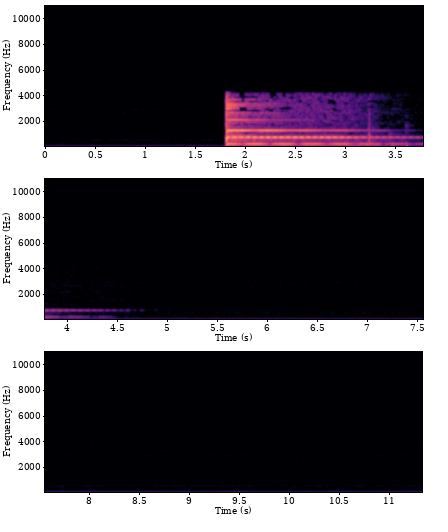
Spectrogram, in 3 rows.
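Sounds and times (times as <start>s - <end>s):
meditation bell struck and ringing: 1.8s - 4.1s.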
